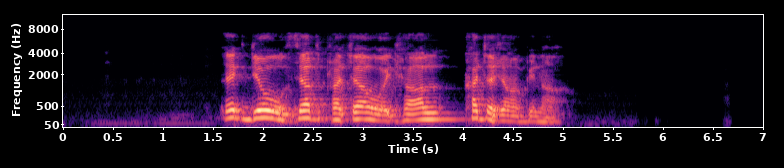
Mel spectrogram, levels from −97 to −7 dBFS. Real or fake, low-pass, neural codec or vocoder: fake; 7.2 kHz; codec, 16 kHz, 16 kbps, FunCodec, trained on LibriTTS, 50 frames a second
